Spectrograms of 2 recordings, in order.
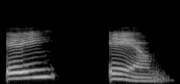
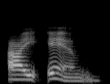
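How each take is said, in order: First: The first letter is said as 'ay'. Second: The first letter is said as 'eye'. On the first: The speaker calls it right. "be careful with the pronunciation. A M" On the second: The speaker calls it wrong. "sometimes I listen to some people saying I am"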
